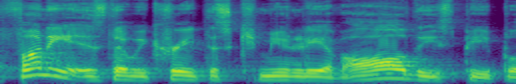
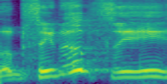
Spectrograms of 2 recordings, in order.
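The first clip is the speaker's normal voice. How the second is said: put-on goofy teen character voice, higher; 9 semitones higher than usual. Acting out a joking commenter: Robin from Stranger Things voice. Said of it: "That's my Robin from Stranger Things impression".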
